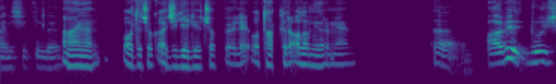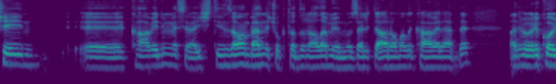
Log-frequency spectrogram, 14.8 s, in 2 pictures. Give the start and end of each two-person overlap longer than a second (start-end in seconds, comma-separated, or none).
none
